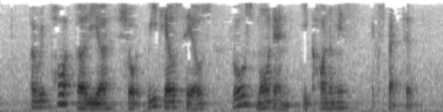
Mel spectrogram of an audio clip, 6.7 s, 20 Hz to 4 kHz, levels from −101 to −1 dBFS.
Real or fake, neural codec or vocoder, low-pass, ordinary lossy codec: real; none; 3.6 kHz; MP3, 16 kbps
